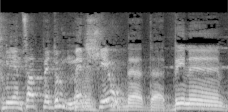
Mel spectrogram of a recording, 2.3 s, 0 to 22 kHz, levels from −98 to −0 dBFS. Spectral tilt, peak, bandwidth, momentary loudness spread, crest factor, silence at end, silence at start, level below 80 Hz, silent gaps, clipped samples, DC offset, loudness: -4.5 dB/octave; 0 dBFS; 13.5 kHz; 4 LU; 14 dB; 0 s; 0 s; -42 dBFS; none; under 0.1%; under 0.1%; -14 LUFS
